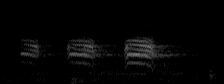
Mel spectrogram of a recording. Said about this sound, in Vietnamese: Con quạ nhìn thầy chầm chập, đoạn kêu lên mấy tiếng.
